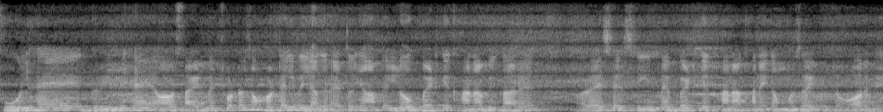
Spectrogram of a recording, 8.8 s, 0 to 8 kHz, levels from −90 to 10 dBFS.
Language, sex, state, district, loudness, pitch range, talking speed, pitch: Hindi, male, Maharashtra, Mumbai Suburban, -17 LUFS, 120-150 Hz, 265 wpm, 135 Hz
